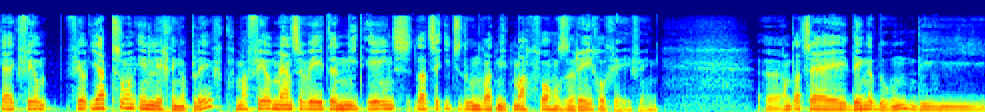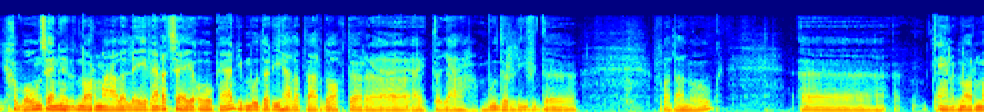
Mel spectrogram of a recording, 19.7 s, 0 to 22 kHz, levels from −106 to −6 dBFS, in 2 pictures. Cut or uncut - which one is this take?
uncut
